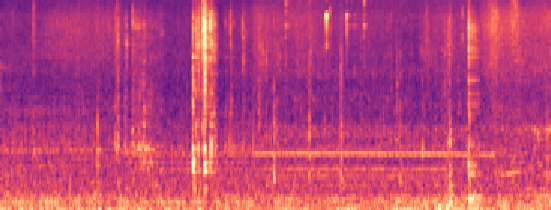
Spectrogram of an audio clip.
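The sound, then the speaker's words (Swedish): A Land Rover Defender's engine drones steadily from inside the cabin, with low rumble and occasional clicks and rattles, as the car slows and turns off the road. “Det är nu ett svepskäl egentligen, man kommer nog upp med en Toyota Yaris också här, men det är kivogare att köra med en Land Rover Defender. Det är bara så. Så här svänger vi av.”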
